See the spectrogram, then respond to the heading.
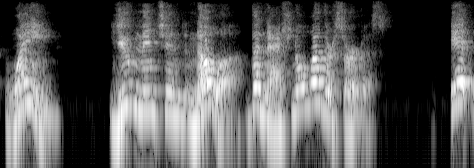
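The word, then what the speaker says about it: NOAA: Oceanic and Atmospheric Administration now it's not spelled like we would say but it's called Noah and that hearkens back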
